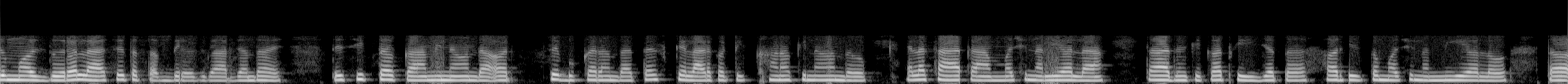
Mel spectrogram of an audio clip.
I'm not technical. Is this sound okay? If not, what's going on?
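No. The whole recording sounds muffled and scratchy with a grainy hiss, because it went through a Bluetooth CVSD headset codec, which cuts off high sounds.

At 4.36 to 4.44, 8.28 to 8.30, and 10.42 to 10.57 seconds, brief rushing crackle appears. These are bit errors on the Bluetooth voice link, where the wireless signal was briefly corrupted.

At 5.69 and 13.49 seconds the sound jumps abruptly, skipping about a tenth of a second. This is audio missing between chunks, likely from the recorder losing a bit while switching between 4-second pieces.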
